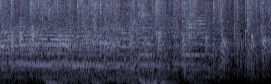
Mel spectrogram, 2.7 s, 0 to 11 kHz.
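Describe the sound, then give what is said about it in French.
Loud, sustained applause from a studio audience at Europe 1, welcoming Héloïse Martin and Maréva Galanter, with steady dense clapping that holds for a couple of seconds before thinning out slightly, accompanied by a low musical backing. “Merci de faire un tonnerre d'applaudissements pour Héloïse Martin et Maréva Galanter.”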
